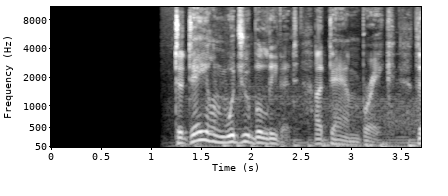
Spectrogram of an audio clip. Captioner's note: voiceover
